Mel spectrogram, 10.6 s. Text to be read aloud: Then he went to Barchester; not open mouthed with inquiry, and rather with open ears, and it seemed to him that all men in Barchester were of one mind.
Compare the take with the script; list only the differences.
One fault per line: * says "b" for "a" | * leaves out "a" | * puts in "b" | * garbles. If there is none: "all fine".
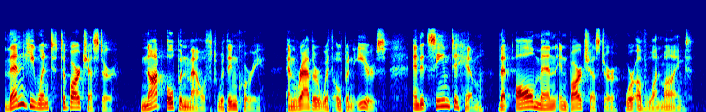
all fine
